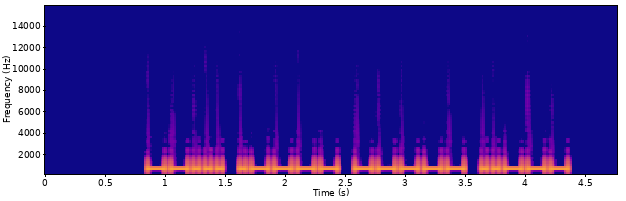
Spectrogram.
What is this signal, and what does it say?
Morse code, heard as a keyed tone, about 25 wpm, 700 Hz. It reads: 7102
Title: Numbers - 4-Digit 25wpm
